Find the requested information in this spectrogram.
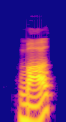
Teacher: the 시옷 is in the 받침 position, so it's pronounced as 트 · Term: t sound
